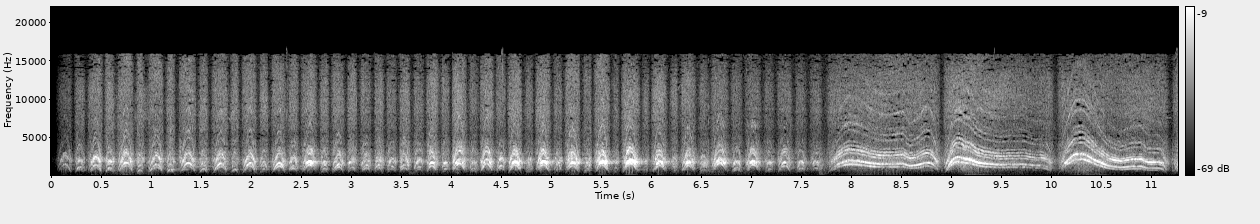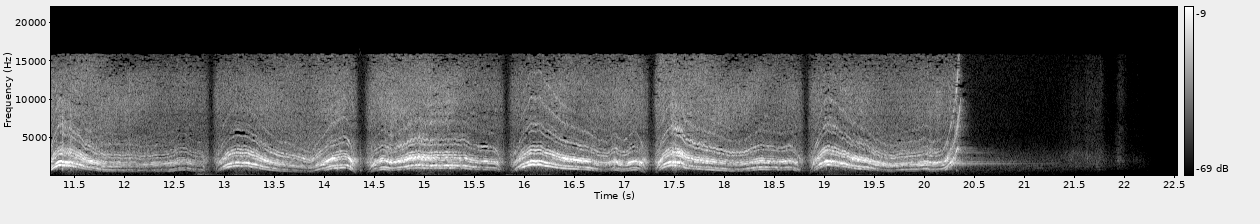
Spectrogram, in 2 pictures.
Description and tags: Recording of a polishing, using a micro-fiber cloth, procedure, which was performed on an electric guitar.
The recording took place inside a typical room in Thessaloniki, Greece.
Recording Technique : M/S, placed 20cm away from the guitar fretboard, with 0 degrees angle, with respect the vertical orientation.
